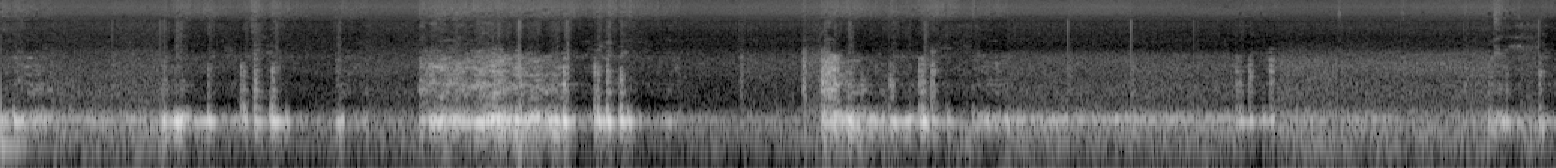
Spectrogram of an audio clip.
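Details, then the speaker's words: Fine crackles on chest auscultation, described as like rubbing hair between the fingers, brief soft crackling clicks over breath sounds with a low hum; fine crackles suggest pulmonary fibrosis. "eso son crépitos finos es como estrujar los cabellos no"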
